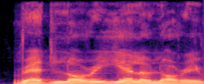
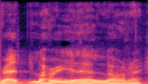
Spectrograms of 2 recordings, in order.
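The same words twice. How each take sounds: First: The phrase is said at a slow pace. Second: The phrase is said at a fast pace.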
